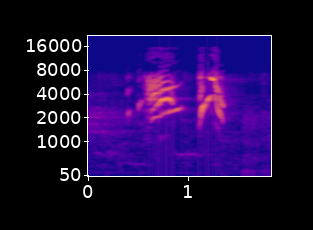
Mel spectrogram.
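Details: Angry European goldfinch kept as a pet: two quick harsh, twangy call bursts close together, the second with a sharp upward-then-downward flick, over a faint background hum and a soft thump at the end.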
